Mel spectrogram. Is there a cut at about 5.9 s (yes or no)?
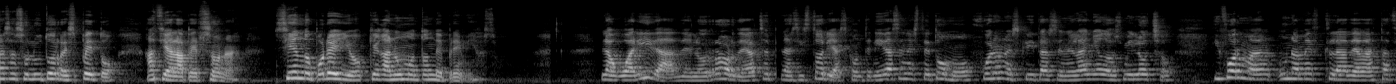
no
